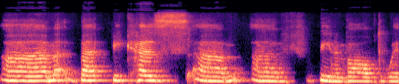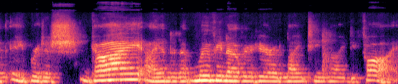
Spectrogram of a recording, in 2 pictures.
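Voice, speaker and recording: A woman speaks with an American accent at a moderate pace. Her voice is somewhat breathy, with hardly any pauses. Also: medium pitch for a woman, fairly even intonation. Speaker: lawyer. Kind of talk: podcast interview. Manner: hesitant fillers.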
